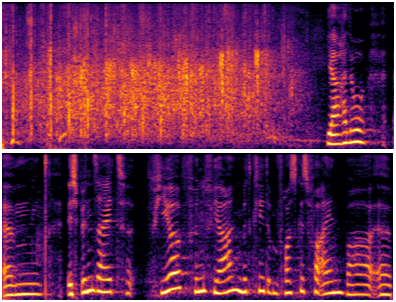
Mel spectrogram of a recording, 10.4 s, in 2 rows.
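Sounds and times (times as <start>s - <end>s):
audience clapping: 0.0s - 4.4s
speech: 4.4s - 10.4s.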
